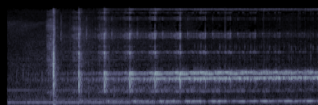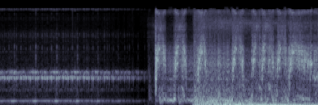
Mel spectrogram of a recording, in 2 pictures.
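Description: Electronic intro drone: a steady high tone over a low hum, with sharp ticks about three times a second in the first two and a half seconds, swelling and then fading out. Loud music cuts in abruptly about six seconds in.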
